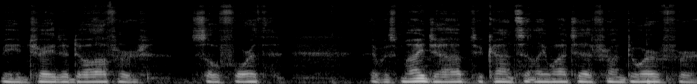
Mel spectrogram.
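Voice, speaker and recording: Somewhat breathy and dark, mellow in tone, a man speaks at a very slow pace with monotone, flat intonation. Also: medium pitch for a man. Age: 80s+. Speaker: retired storyteller, former sporting goods store worker. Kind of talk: personal anecdote told to camera. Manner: slow, hesitant, conversational.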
